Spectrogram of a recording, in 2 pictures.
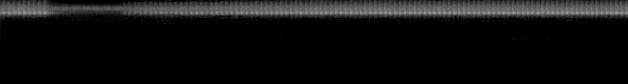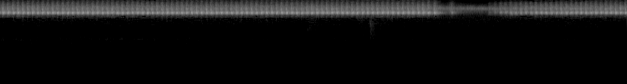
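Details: Sustained very high, rapidly pulsing grasshopper sound with no music, pausing briefly near the start and again near the end, otherwise an unchanging even trill.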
